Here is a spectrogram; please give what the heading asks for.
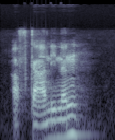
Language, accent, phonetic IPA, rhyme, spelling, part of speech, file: German, Austria, [afˈɡaːnɪnən], -aːnɪnən, Afghaninnen, noun, De-at-Afghaninnen.ogg
- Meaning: plural of Afghanin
